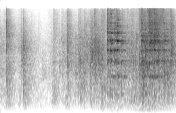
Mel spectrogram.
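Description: M&Ms tipped into a mixing bowl make a rattling, pattering cascade of small hard candies that swells into a dense clatter, close by.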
